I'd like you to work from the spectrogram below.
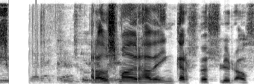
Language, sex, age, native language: Icelandic, male, 14, Icelandic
